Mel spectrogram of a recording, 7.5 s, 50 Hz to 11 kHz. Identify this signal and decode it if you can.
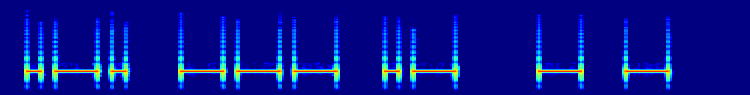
Morse code, heard as a keyed tone, about 8 wpm, 800 Hz. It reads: ROATT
